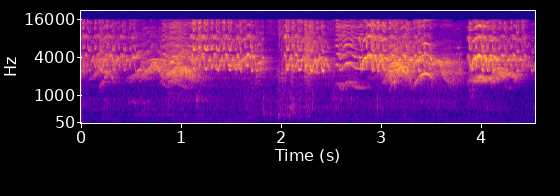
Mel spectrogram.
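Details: Budgerigar chicks being hand-fed with a syringe indoors give harsh, raspy begging squawks in long continuous bursts with brief breaks, strongly high-pitched; faint speech in the background.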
